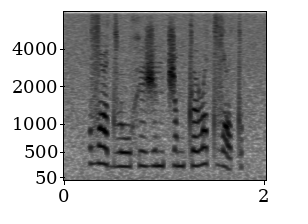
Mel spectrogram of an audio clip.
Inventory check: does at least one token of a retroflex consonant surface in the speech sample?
yes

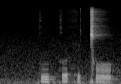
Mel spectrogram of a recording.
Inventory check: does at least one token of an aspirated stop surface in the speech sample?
no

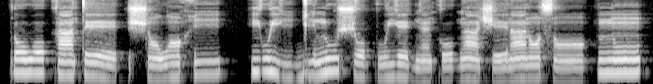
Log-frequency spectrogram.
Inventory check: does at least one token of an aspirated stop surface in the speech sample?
no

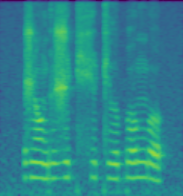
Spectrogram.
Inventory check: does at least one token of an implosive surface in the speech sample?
yes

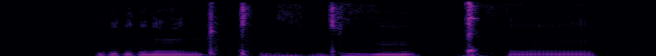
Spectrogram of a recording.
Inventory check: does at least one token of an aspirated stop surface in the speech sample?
yes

